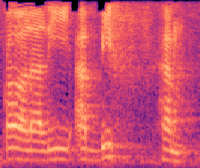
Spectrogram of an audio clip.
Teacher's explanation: Ya, kalau dibaca dengan sukun tadi qala li abi ifham, kemudian dibaca bersambung menjadi qala li abifham. Jadi dari ba yang kasrah langsung ke fa yang sukun, abifham. Tetapi kalau dhamir ya mutakallim itu dibaca dengan fathah, maka ya dibaca dengan fathah dulu baru kemudian ke huruf fa pada ifham.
